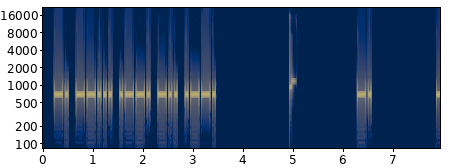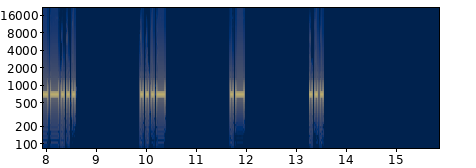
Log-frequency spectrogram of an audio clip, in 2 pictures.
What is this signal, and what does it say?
Morse code, heard as a keyed tone, about 22 wpm, spaced as for 9 wpm, 700 Hz. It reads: N7PDP N7VAS
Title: USA Call Signs - 5 Characters - 8x Character Spacing - 22wpm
